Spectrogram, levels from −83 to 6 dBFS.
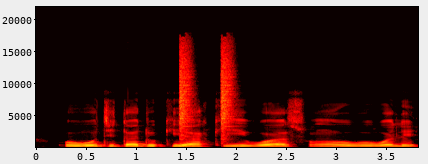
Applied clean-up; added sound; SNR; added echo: none; Hi-hat; 4 dB; none.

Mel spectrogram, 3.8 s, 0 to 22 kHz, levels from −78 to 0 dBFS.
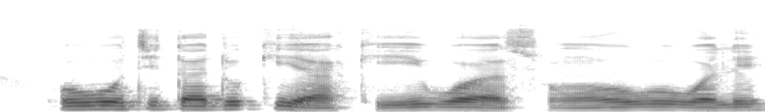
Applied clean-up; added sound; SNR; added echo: none; none; none; none.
